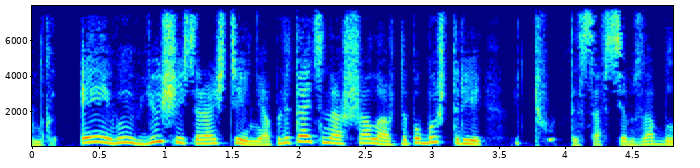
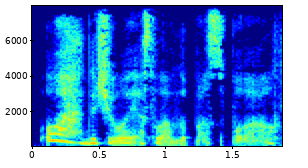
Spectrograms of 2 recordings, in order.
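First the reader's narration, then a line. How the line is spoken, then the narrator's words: Muttering. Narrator (Russian): пробормотал Данор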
